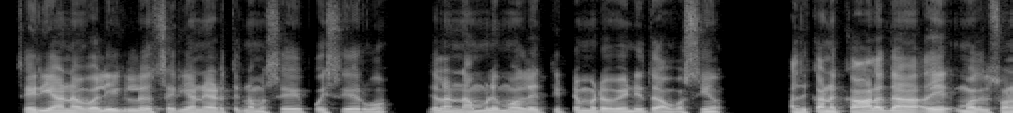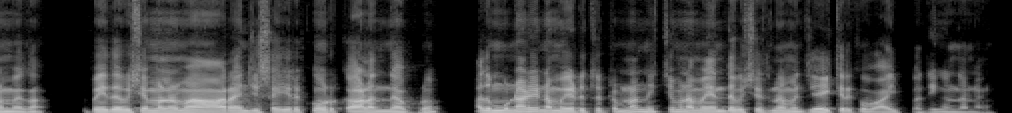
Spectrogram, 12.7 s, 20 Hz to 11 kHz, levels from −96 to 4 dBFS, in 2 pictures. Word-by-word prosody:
சரியான 145 +2 +3
வழிகள்ல 140 +3 +1
சரியான 130 +2 0
எடத்துக்கு 125 +2 -3
நாம 110 -2 -4
சே 115 - 0
போய் 130 -1 -5
சேருவோம். 110 0 -2 0.2
இதெல்லாம் 150 -1 -1
நம்மளே 135 +5 +1
மொதலே 120 +3 +1
திட்டமிட 135 +2 -1
வேண்டியது 115 -1 0
அவசியம். 105 +2 -4 0.4
அதுக்கான 125 0 +1
காலம் 150 +4 +5
தா 140 - +6 0.2
ஏ 135 - +4
மொதல்லே 130 +1 +1
சொன்னமாரி 110 -4 0
தான். 105 0 -7 0.2
இப்போ 135 - -1
இந்த 135 - +3
விஷயம் 160 +3 +1
எல்லாம் 155 -1 +2
நாம 130 - +6
ஆராய்ஞ்சி 140 +1 +2
செய்யிறதுக்கு 130 +4 -1
ஒரு 120 - -5
காலம் 120 +2 +3
தேவப்படும், 110 - -4 0.2
அது 160 - +2
முன்னாடியே 180 +2 +2
நாம 140 -5 +2
எடுத்துட்டம்னா, 150 +3 -3
நிச்சயமா 180 -1 -3
நம்ம 135 -4 +1
எந்த 140 +2 +1
விஷயத்திலும் 140 +1 -3
நம்ம 110 -4 -3
ஜெயிக்கிறக்கு 130 -3 -1
வாய்ப்பு 100 -1 -8
அதிகம் 95 -1 -10
தான! 90 +1 -16
130 Hz, 210 wpm, -24 LUFS, 115-145 Hz, 0.4 s, தா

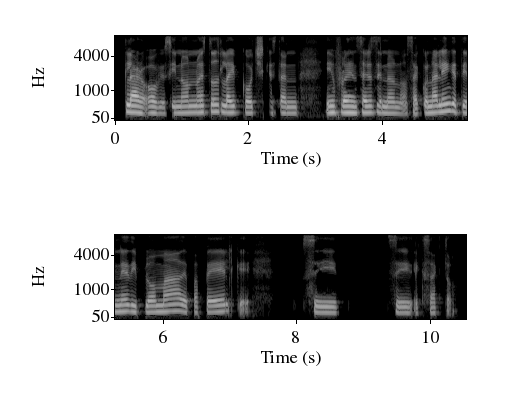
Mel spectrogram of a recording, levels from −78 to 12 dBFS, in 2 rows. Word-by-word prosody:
Claro, 190 -4 +7
obvio, 165 -1 -2
sí, 170 +2 -4
no, 180 +1 +1
no. 185 0 +2
Estos 205 +2 0
life 185 -1 +2
coach 175 -1 -1
que - - -15
están 170 -1 -3 0.4
Influencers, 185 0 +3
sí, 185 - -1
no, 170 -1 +1
no. 165 -1 -5
O - - -9
sea, 150 -2 -4
con 180 +4 +2
alguien 210 +4 +5
que 220 - +4
tiene 185 0 0
diploma 185 +2 0
de 180 -3 0
papel, 170 +4 -3
que 435 +2 -11 0.8
Sí, 160 -1 -2 0.7
sí, 155 -3 -5
exacto. 155 0 -11
180 Hz, 155 wpm, -23 LUFS, 170-190 Hz, 0.8 s, Claro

